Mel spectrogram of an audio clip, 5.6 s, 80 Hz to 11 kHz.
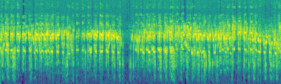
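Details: Black stork chicks on the nest give a continuous hoarse, rasping growl in rapid pulses, swelling and briefly dipping, as the father arrives with fish for all, at 9:56 AM on 11 June 2022.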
